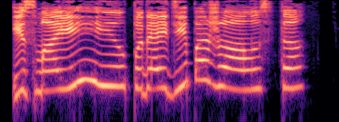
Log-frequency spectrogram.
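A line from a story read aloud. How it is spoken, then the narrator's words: High singsong into speaking tube. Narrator (Russian): пропела она тонким голоском в переговорную трубку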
